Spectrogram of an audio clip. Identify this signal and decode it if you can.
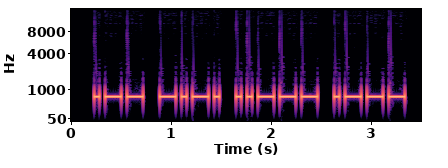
Morse code, heard as a keyed tone, about 21 wpm, 700 Hz. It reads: WC2J
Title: USA Call Signs - 4 Characters - Repeated 3x - 22wpm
